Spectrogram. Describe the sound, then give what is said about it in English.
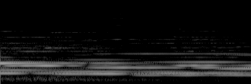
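A glass harmonica plays sustained, ethereal ringing tones that shimmer steadily, shifting to a new chord partway through. The notes are smooth and continuous, with no voices present. “Whatever Mesmer was doing with his patients in Vienna, it almost certainly involved his glass harmonica.”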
